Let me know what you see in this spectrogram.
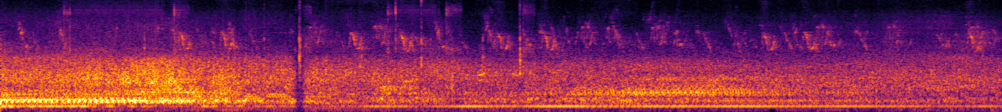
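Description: Small birds chirping in quick, repeated short notes over a steady low mechanical hum, with a single sharp click about three seconds in.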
